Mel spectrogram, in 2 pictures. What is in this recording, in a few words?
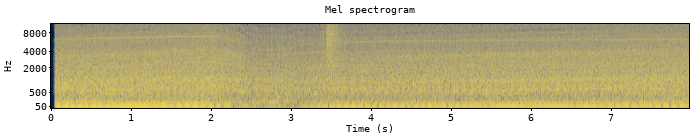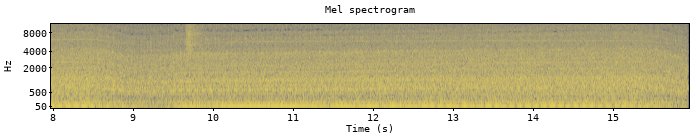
second, vehicles; TDMCarpack; TDMCars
